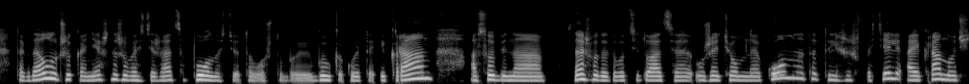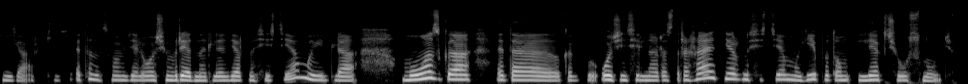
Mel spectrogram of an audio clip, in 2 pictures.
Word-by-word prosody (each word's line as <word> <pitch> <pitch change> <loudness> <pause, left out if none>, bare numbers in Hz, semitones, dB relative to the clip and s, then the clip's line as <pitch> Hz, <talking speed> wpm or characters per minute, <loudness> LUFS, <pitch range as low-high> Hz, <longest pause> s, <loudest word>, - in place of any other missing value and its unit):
тогда 190 +4 +1
лучше, 255 -4 +5
конечно 200 +3 -2
же, 215 - +1
воздержаться 195 +1 -3
полностью 195 -5 +4
от - - -20
того, 90 0 -5
чтобы 90 0 -6
был 200 - +4
какой-то 180 -1 -5
экран. 225 +9 +4 0.4
Особенно, 190 -2 +1 0.3
знаешь, 230 +1 +4
вот 215 -2 +1
эта 185 0 -1
вот 190 +1 -4
ситуация: 190 -2 -1
уже 200 0 -1
тёмная 185 -2 -2
комната, 270 +3 0
ты 215 -2 -6
лежишь 195 0 -6
в - - -25
постели, 260 +9 -1
а 200 -1 +2
экран 235 +4 +1
очень 200 -1 -4
яркий. 190 0 -12
Это 245 -1 -4
на 215 - -3
самом 200 +1 -4
деле 195 0 -2
очень 195 +1 -1
вредно 190 -2 +4
для 185 +1 -1
нервной 190 0 -2
системы 230 +2 -1
и 190 - -6
для 185 -1 -2 0.4
мозга. 230 +1 +5 0.2
Это, 195 -2 +1
как 190 - -5
бы, - - -4
очень 205 -2 +4
сильно 190 -1 -1
раздражает 200 +9 -1
нервную 235 -4 +1
систему, 220 +1 -2
ей 215 +5 0
потом 200 -2 -3
легче 195 0 0
уснуть. 180 -3 -6
200 Hz, 165 wpm, -24 LUFS, 190-220 Hz, 0.4 s, лучше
